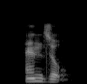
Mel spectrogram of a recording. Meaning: a male given name from Italian, popular in the 2000s
- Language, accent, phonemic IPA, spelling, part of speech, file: French, France, /ɛn.zo/, Enzo, proper noun, LL-Q150 (fra)-Enzo.wav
